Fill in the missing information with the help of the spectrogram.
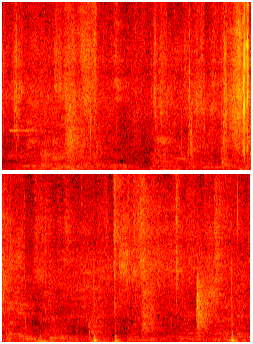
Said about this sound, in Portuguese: O assunto seguinte, portanto, e agora já podem abrir a porta.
